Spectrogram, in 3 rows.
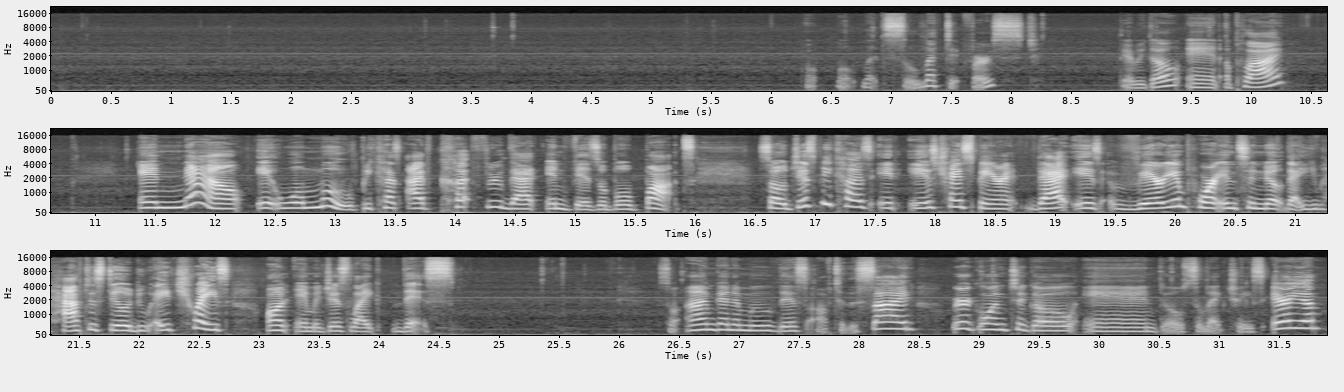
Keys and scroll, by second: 24.4 space.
